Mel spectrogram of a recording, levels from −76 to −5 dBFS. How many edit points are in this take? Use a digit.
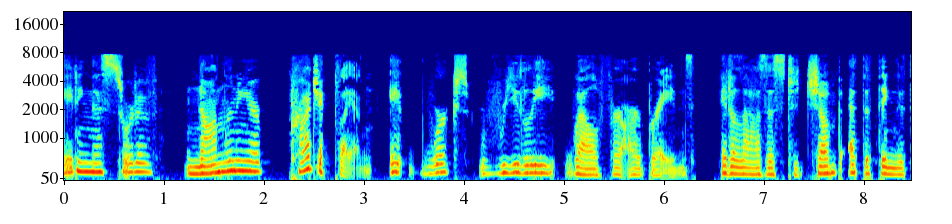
0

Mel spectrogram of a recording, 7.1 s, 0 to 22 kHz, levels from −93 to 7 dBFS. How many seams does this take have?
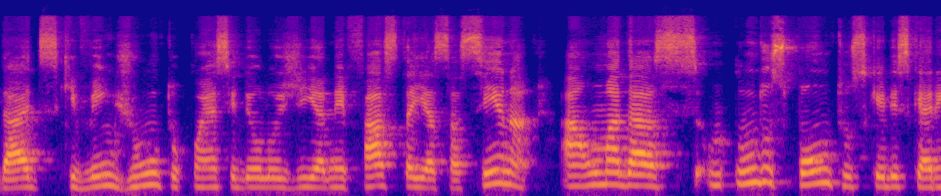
1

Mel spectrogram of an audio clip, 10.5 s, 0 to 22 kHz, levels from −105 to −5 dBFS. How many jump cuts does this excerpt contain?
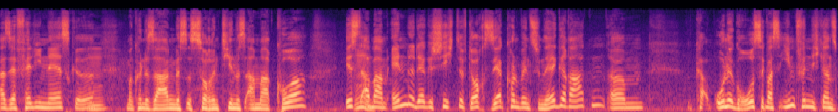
2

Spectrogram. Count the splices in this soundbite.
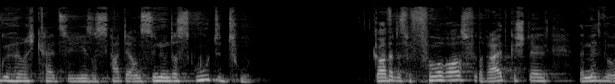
4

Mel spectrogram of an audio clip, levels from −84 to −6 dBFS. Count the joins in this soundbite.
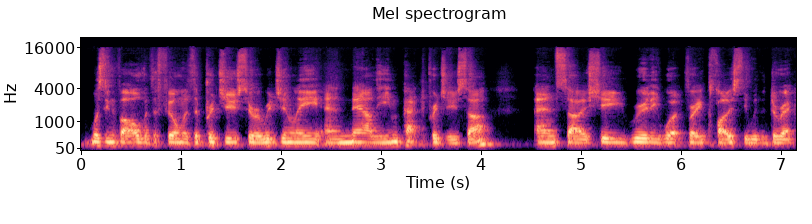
0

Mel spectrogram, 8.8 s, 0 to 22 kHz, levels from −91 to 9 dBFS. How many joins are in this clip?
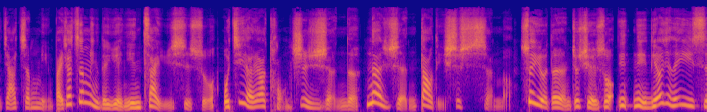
1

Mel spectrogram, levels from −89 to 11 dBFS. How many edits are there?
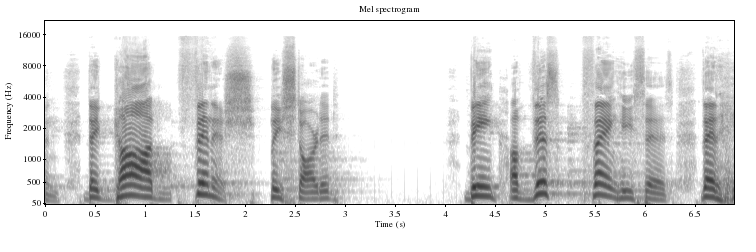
4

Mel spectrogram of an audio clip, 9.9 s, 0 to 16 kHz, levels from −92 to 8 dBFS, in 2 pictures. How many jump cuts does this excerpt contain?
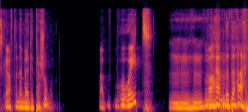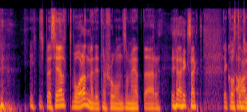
0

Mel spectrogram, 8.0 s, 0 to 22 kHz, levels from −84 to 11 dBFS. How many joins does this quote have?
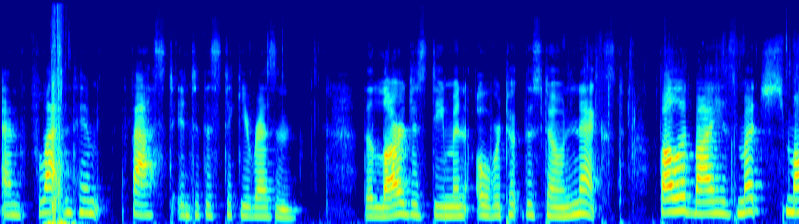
0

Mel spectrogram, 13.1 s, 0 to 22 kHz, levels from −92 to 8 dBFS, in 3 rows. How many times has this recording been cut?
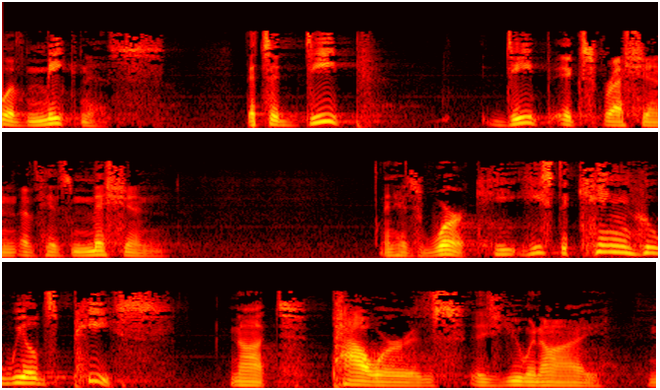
3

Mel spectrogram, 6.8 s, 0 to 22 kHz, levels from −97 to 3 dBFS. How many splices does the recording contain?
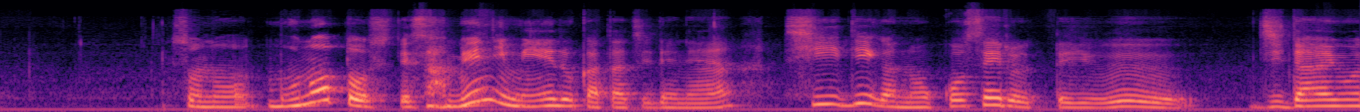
1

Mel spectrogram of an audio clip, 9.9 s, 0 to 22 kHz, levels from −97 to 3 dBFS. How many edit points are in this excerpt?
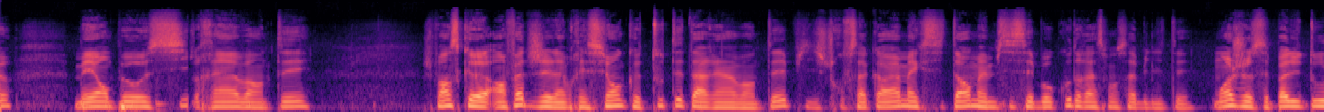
1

